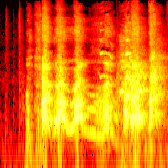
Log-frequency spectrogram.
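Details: Excited dog going ballistic, a rapid string of loud barks with a brief yowling, wavering tone sliding between them, barks packed about every third of a second.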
